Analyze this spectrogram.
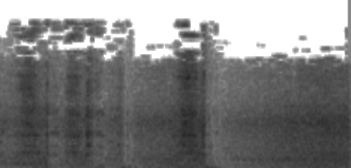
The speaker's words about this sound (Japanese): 今、えーと、と新幹線がのぞみですかねのぞみが今品川駅から発車されますあ離れてください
